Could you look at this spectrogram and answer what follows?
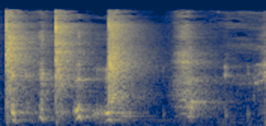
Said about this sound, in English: You ain't. What you gonna do? Clear my throat?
